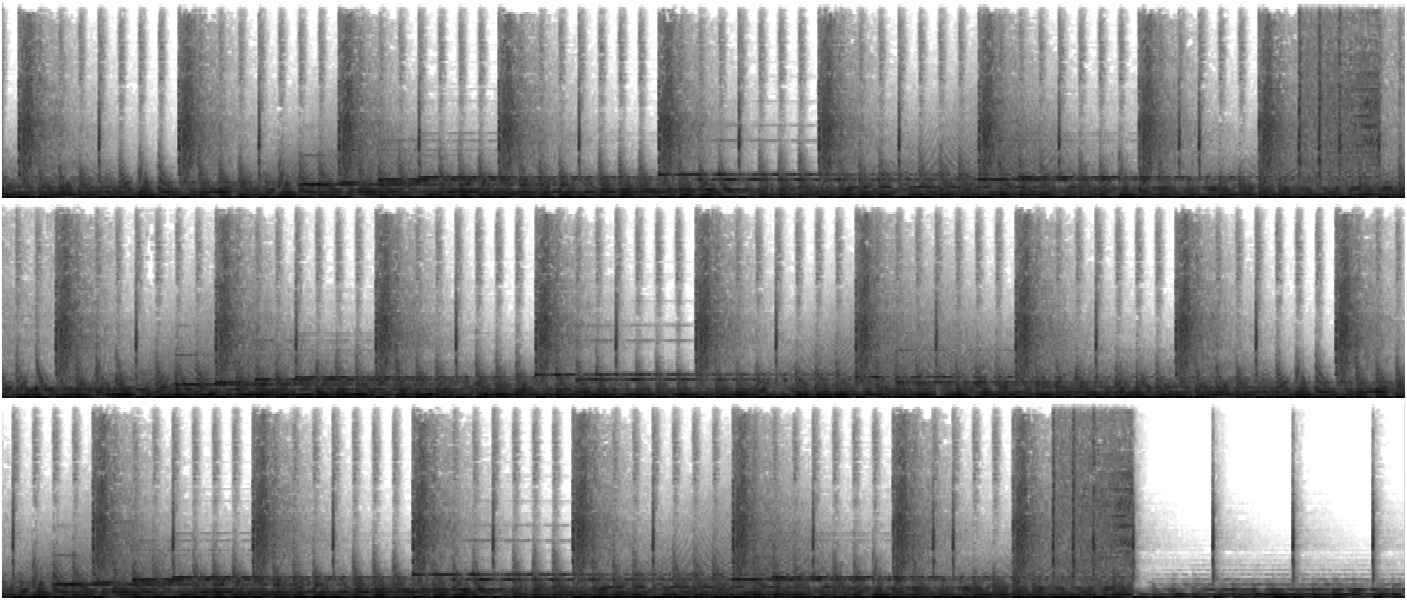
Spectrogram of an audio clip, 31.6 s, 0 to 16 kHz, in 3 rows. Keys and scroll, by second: 5.6 g, 7.9 Tab, 8.6 Tab, 9.9 1, 10.6 shift+s, 11.1 Tab, 11.8 Tab, 12.4 shift+s, 13.8 Tab, 14.8 Tab, 15.3 2, 16.4 shift+s, 16.8 Tab, 17.7 Tab, 18.5 shift+s, 19.1 Tab, 20.3 Tab, 20.7 2, 22.1 shift+s, 22.8 Tab, 23.7 Tab, 24.5 shift+s, 25.5 Tab.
